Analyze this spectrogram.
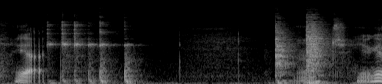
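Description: A metal spoon is set down on a table with a light clatter.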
